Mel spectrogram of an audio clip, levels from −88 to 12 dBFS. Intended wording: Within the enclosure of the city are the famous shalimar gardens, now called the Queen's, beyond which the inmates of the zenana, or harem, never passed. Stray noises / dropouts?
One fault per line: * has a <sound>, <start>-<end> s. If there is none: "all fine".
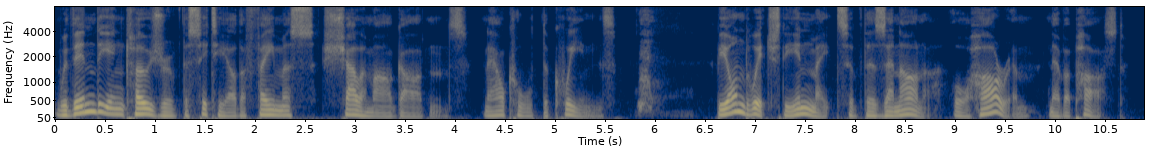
* has a bark, 5.8-6.4 s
